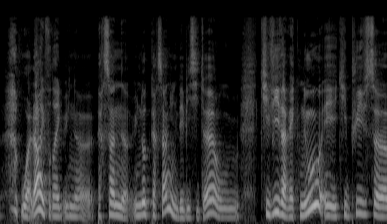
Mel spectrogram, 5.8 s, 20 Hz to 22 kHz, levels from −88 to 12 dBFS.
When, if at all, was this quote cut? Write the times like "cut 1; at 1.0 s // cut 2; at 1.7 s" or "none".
cut 1; at 0.9 s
